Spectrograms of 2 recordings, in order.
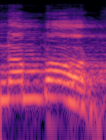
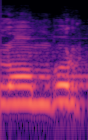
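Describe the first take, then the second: First: The word begins with an n sound. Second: The word begins with an l sound. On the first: This is how people say it today. "নাম্বার কইতে সহজ লাগে" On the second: This is how people in the country used to say it. "আগে আঙ্গু দেশের মানুষ কত ছয় লম্বর"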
